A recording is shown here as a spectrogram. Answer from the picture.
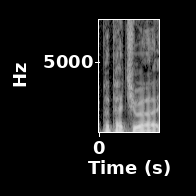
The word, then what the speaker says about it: Perpetua: Yeah, Perpetua is how you would say it in Latin.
